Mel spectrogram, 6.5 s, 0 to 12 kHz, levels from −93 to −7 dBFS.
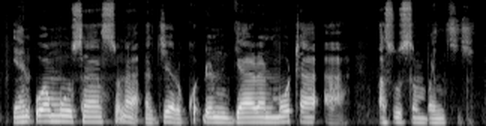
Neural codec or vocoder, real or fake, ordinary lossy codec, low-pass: none; real; none; none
